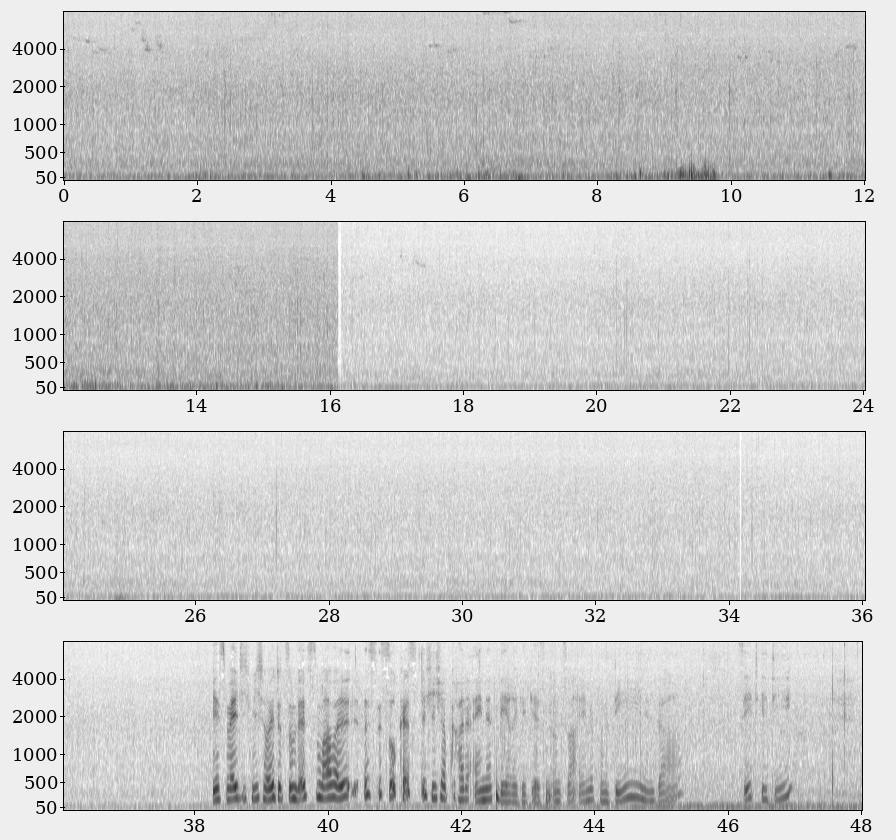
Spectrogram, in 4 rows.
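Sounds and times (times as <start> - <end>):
rain falling on leaves: 0.0 - 48.0.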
